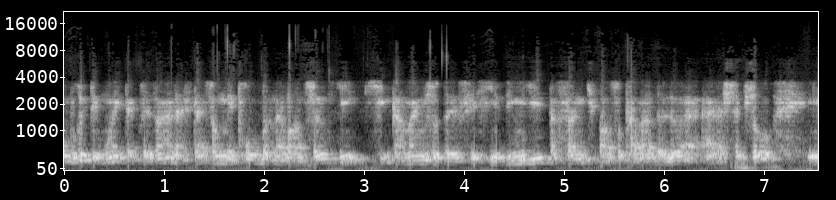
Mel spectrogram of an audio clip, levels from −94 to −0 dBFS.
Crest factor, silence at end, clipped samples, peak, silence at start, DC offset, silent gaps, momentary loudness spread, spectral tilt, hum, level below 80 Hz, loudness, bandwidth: 16 dB; 0 s; under 0.1%; 0 dBFS; 0 s; under 0.1%; none; 3 LU; -5 dB/octave; none; -50 dBFS; -17 LUFS; 11.5 kHz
